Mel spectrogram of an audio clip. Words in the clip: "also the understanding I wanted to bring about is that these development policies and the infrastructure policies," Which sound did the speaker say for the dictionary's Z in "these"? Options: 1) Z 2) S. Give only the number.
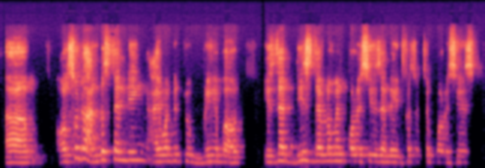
2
